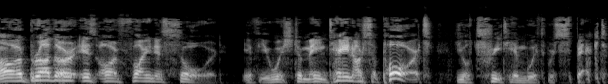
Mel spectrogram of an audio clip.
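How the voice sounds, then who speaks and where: A man's put-on character voice, fairly high in pitch, at a moderate pace with hardly any pauses. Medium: audio drama. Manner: sarcastic.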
